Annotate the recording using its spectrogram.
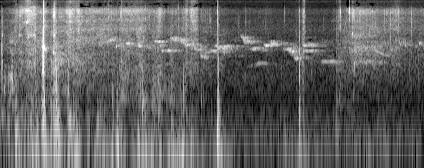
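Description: Handheld camera being handled and moved with footsteps on the woodland floor: a quick run of knocks, thumps and rustles over the first two seconds or so. It then quietens, with a few faint bird chirps a little before the end.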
